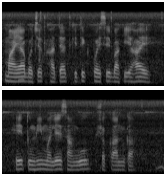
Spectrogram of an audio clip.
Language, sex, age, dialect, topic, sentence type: Marathi, male, 18-24, Varhadi, banking, question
